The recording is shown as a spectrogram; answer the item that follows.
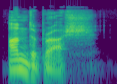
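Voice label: "underbrush", British English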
